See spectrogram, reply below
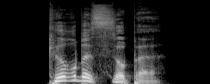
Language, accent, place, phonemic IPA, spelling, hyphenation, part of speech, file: German, Germany, Berlin, /ˈkʏʁbɪsˌzʊpə/, Kürbissuppe, Kür‧bis‧sup‧pe, noun, De-Kürbissuppe.ogg
- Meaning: pumpkin soup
